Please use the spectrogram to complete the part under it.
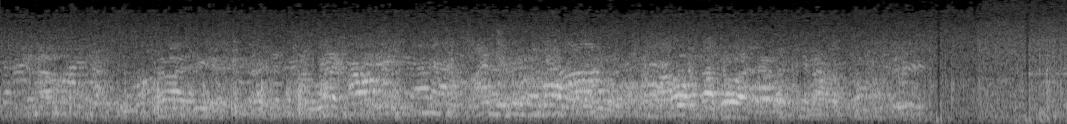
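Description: A crowd of people chatter and shout excitedly.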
